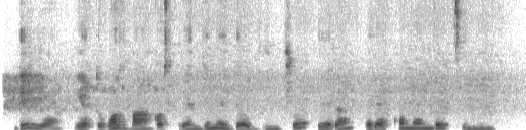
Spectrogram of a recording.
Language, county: Lithuanian, Vilnius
